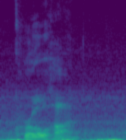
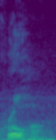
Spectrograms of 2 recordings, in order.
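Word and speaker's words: Croaghaun: is named after it pronunciation krohn krohn okay to the occupants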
